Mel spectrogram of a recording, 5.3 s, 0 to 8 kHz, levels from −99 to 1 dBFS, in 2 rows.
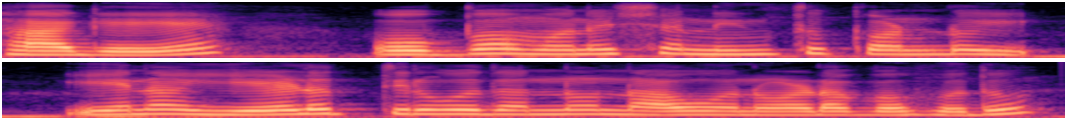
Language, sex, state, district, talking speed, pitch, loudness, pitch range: Kannada, female, Karnataka, Bangalore, 90 wpm, 220 Hz, -16 LUFS, 185-230 Hz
